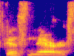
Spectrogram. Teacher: And that consonant, that S is voiced, it loses its unvoiced quality because it's next to a sibilant, and it becomes Gesnerus. The accent is on the antepenult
